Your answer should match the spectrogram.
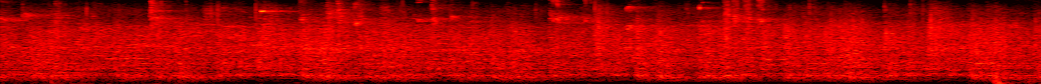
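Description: Gymnasium crowd chatter with basketballs bouncing on the hardwood court during pre-game warm-ups, a steady hum of voices dotted with scattered short knocks.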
